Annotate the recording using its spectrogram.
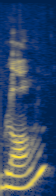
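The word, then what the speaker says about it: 狼: ONG is pronounced like on from long, but a little bit longer. So example, long, which means wolf.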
